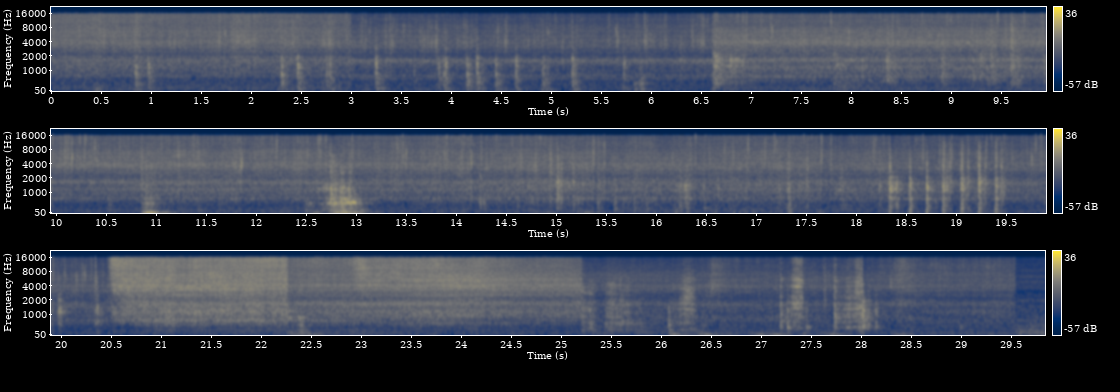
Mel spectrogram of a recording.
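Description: Food sizzling as it is stir-fried in a pan, first shredded dried squid, then sliced onions, with chopsticks and a spatula clicking and scraping against the pan. The sizzling gets louder for a few seconds about two-thirds of the way through.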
